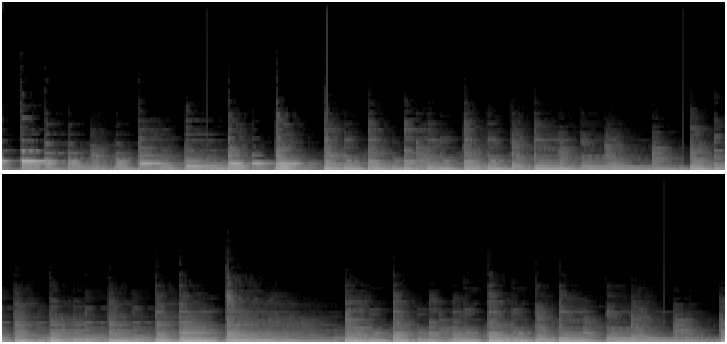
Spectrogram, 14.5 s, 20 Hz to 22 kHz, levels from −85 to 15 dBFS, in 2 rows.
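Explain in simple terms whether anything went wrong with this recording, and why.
Four quick breaks interrupt the sound at 2.04, 3.24, 6.8 and 13.84 seconds, each with a small jump forward. The third skips a bit more. These are likely dropped buffers (overrun): the recording software missed short chunks, and the surrounding audio was joined directly.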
